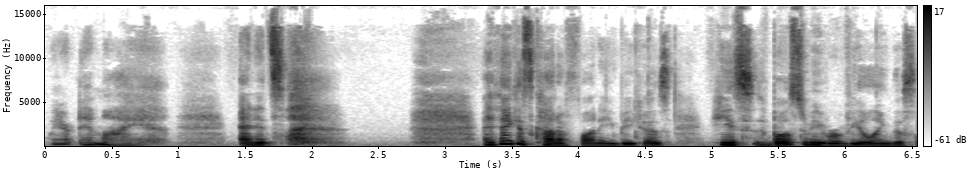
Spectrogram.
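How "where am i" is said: whispered wonder; hushed mock awe; mock awed whisper. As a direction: breathe it like lost in a dream.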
